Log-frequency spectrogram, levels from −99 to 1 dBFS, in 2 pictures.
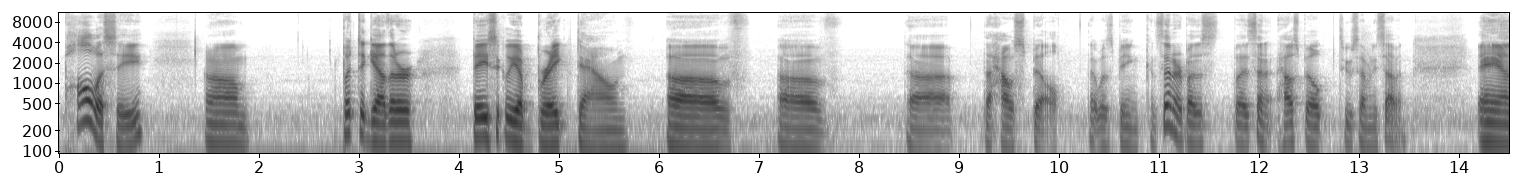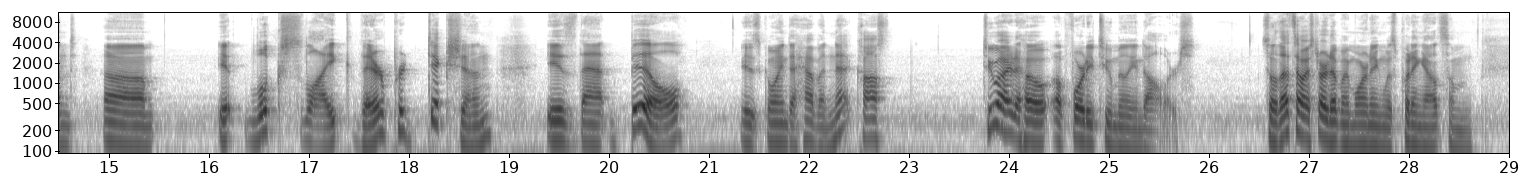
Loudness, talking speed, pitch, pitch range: -28 LUFS, 125 wpm, 115 Hz, 100-130 Hz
